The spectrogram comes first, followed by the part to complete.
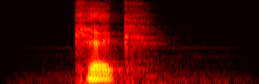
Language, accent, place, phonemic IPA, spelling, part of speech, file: German, Germany, Berlin, /kɛk/, keck, adjective, De-keck.ogg
- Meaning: sassy; cheeky (bold and spirited)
